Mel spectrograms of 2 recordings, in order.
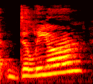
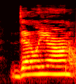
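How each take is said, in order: First: DeLeon said dih-lee-ON, rising like a question; pronunciation attempt. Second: DeLeon said deh-lee-ON, with "deh" up front; pronunciation attempt. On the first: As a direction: try DeLeon with a short "dih" first syllable, questioning. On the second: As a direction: try DeLeon with an open "deh" first syllable. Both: Shown as a demonstration. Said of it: "I tried to cover all three".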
